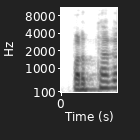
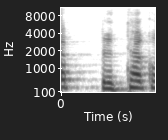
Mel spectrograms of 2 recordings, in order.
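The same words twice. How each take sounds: First: "पृथक" as pra-thak, with an a; wrong form prathak. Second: "पृथक" as pri-thak, with an i; corrected form prithak. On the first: Teacher rejecting a misspelling, "पृथक" as pra-thak. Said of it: "पृथक नहीं होगा". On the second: Teacher correcting students, "पृथक" as pri-thak. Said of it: "पृथक होगा". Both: Shown as a demonstration.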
